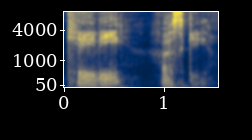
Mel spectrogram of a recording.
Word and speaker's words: Katie Huskey: And so, without further ado, this week's guest is Katie Huskey. Did I pronounce that right?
